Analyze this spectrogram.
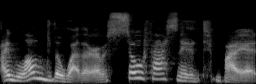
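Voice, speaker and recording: A woman speaks at a moderate pace with a General American accent, her pitch swinging very widely over a quiet background. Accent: General American (Colorado). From Colorado. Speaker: meteorologist. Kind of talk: seminar talk. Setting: seminar presentation.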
